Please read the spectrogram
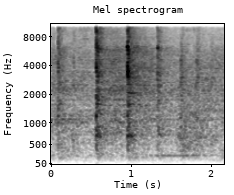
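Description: A few separate light clicks or taps, roughly one every half second, with a faint steady low hum in the last half second.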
